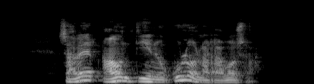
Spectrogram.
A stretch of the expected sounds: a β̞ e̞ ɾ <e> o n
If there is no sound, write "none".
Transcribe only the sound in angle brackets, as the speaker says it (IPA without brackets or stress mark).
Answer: a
